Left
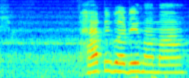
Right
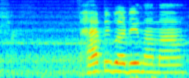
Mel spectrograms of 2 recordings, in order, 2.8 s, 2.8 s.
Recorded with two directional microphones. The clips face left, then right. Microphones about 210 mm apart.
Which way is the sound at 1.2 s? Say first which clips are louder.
Left 1 dB; 10° right (ahead or behind).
